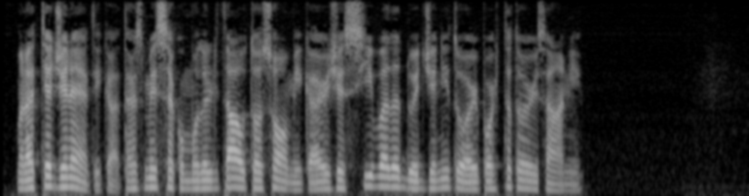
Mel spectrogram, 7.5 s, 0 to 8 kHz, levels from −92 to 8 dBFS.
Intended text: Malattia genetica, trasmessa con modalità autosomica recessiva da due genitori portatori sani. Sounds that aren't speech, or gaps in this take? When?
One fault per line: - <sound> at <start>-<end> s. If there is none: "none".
none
